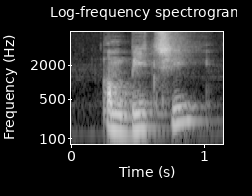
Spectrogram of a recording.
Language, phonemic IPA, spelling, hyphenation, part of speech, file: Dutch, /ɑmˈbi(t)si/, ambitie, am‧bi‧tie, noun, Nl-ambitie.ogg
- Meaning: ambition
